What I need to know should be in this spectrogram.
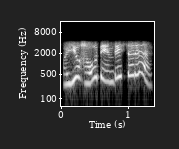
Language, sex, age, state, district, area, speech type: Kannada, female, 18-30, Karnataka, Dharwad, rural, conversation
